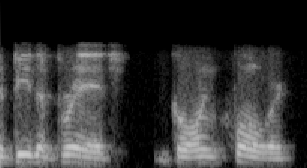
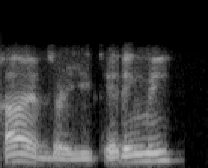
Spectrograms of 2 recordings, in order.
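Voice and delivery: ordinary talk

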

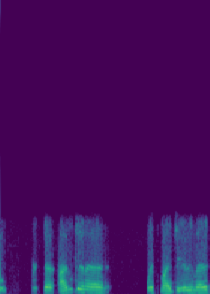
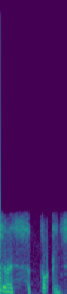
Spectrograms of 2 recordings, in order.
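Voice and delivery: mock yelling, higher pitch and faster pace; 6 semitones higher than usual. Describing workers yelling at people without masks, retelling a yell. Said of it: "just like yelling".

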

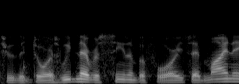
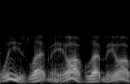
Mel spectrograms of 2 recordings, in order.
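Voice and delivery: put-on tearful begging voice, higher; 7 semitones higher than usual. Retelling begging to be let off a speeding motorcycle: retelling a crying plea. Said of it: "I was actually crying on the back of the bike".

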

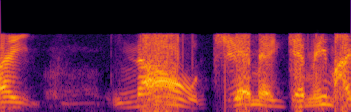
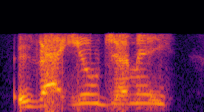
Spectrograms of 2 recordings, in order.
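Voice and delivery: high-pitched, grubby, dirty put-on old lady voice; 6 semitones higher than usual. Playing Ethel, who is trying to reach Jimmy, in a dirty old lady voice. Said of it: "You sound like a dirty old lady".

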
